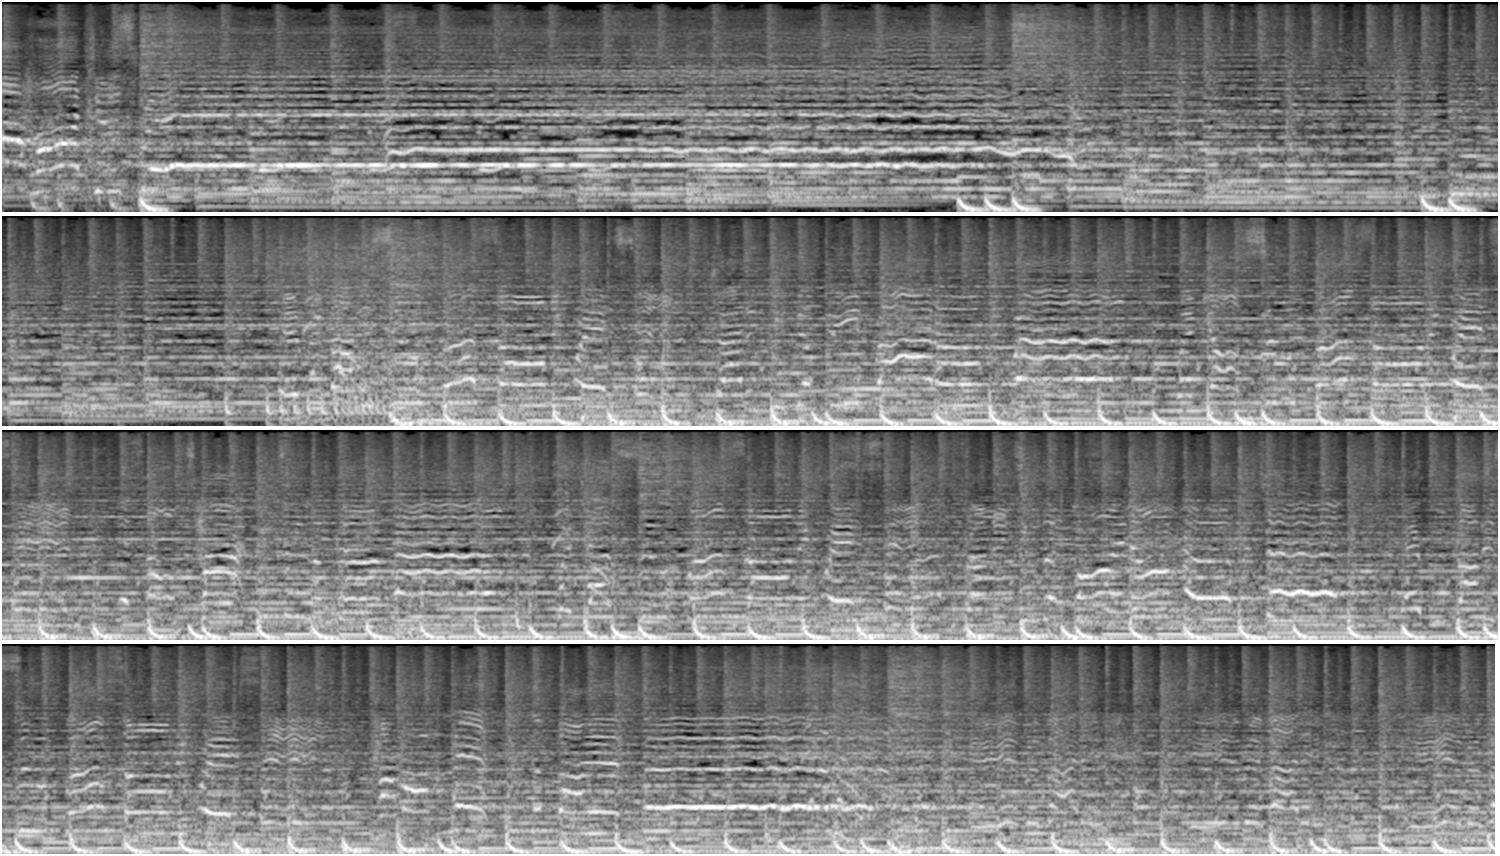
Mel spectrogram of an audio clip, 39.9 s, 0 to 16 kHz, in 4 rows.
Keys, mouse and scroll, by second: 3.1 click, 3.9-15.2 click, 15.1 click.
